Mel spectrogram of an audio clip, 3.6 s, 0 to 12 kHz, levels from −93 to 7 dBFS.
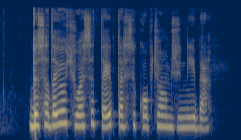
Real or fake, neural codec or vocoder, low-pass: real; none; 9.9 kHz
